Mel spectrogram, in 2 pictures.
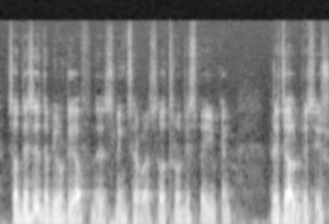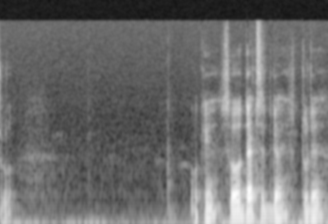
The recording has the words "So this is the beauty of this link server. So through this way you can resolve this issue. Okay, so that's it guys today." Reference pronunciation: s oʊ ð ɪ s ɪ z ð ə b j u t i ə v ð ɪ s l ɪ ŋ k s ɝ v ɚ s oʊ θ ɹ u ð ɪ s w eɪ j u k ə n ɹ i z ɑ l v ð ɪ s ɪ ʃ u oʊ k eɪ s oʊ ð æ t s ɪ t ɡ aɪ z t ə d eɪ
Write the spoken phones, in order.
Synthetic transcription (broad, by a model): s oʊ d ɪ s ɪ z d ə b j u t i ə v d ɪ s l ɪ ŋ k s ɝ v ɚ s oʊ t ɹ u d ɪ s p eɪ j u k ə n ɹ i z ɑ l v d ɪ s ɪ ʃ u oʊ k eɪ s oʊ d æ t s ɪ t ɡ aɪ t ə d eɪ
